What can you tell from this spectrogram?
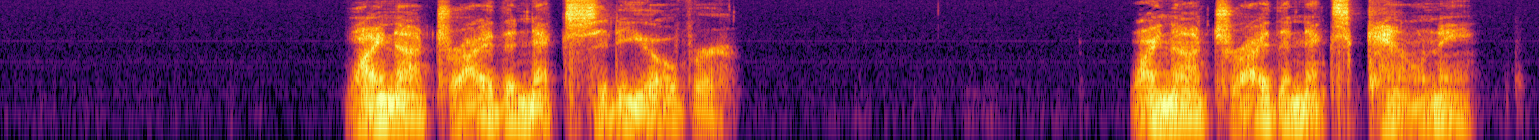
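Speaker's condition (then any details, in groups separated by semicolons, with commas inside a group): Partial laryngectomy after throat cancer; raspy voice left by cancer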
